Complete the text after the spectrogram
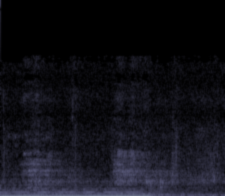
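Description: A piano chord rings out and fades in a large echoing hall.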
